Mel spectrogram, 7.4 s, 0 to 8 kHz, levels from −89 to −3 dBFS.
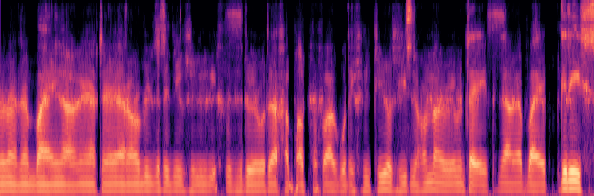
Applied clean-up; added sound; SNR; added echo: neural diffusion model UNIVERSE++.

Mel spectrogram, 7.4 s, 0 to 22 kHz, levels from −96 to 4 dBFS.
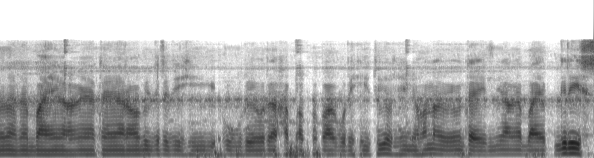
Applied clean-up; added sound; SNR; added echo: neural mask model RNNoise.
